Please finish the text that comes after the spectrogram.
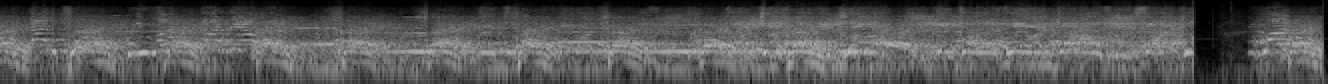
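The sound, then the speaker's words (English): A dense, loud crowd of protesters shouts and yells continuously at a group getting off a bus and walking up a gauntlet into a building; after a brief cutoff near the end, a single man lets out a harsh, drawn-out scream. “that guy screaming at the end is it's, scary.”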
